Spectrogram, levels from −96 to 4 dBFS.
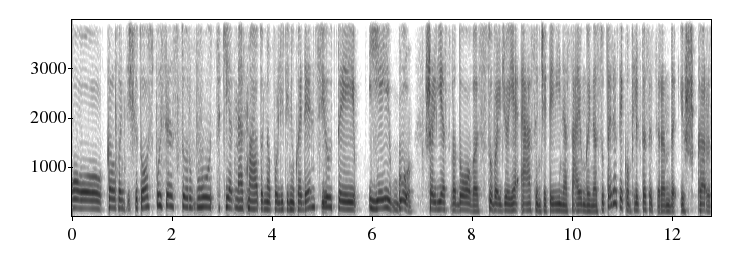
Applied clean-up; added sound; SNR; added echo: none; none; none; none.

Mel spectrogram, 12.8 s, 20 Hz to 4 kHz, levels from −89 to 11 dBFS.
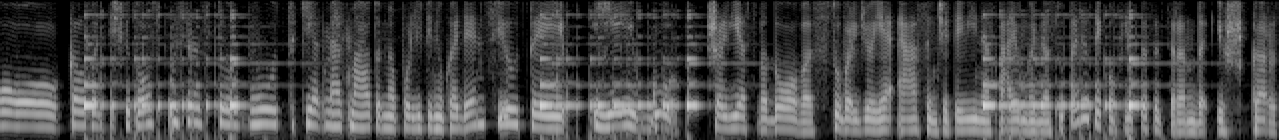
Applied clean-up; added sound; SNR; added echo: neural mask model RNNoise.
